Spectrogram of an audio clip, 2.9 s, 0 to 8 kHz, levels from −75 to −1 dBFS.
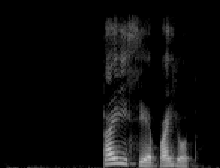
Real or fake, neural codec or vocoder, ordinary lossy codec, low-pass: fake; vocoder, 22.05 kHz, 80 mel bands, Vocos; none; 7.2 kHz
